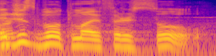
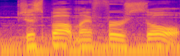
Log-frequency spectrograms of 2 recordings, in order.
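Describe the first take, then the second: First: It is said in a put-on Russian accent. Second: It is said in a plain, unaccented voice.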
